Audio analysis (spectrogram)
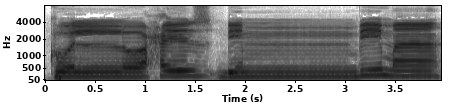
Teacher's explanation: Jadi tanwin bertemu dengan ba itu dengung iklab ya. Jadi mengganti sifatnya ba menjadi mim. Hizbim mingkem seperti itu, walaupun sifatnya ba itu sama dengan mim ya, sama-sama mingkem karena sama-sama huruf bibir ya.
